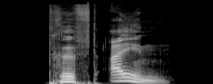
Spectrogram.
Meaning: third-person singular present of eintreffen
- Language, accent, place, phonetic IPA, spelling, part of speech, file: German, Germany, Berlin, [ˌtʁɪft ˈaɪ̯n], trifft ein, verb, De-trifft ein.ogg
